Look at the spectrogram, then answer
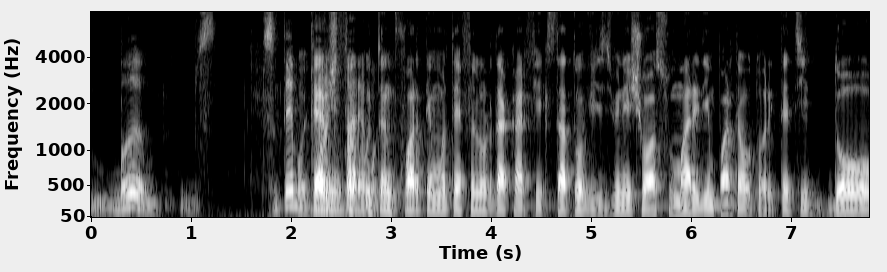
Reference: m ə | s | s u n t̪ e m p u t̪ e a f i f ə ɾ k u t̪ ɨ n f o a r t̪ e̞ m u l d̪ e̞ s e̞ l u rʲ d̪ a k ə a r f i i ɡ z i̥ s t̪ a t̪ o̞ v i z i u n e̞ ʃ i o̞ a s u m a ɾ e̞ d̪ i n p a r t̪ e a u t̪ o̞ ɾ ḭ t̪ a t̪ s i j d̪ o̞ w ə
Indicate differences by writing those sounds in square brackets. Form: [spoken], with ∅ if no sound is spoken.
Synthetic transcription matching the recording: [b] ə | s | s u n t̪ e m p u t̪ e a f i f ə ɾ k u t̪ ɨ n f o a r t̪ e̞ m u l [t̪] e̞ [f] e̞ l u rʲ d̪ a k ə a r f i [e] ɡ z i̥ s t̪ a t̪ o̞ v i z i u n e̞ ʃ i o̞ a s u m a ɾ e̞ d̪ i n p a r t̪ e a u t̪ o̞ ɾ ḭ t̪ [ə] t̪ s i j d̪ o̞ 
